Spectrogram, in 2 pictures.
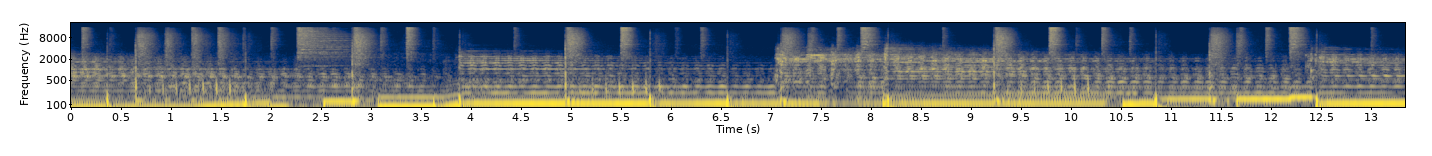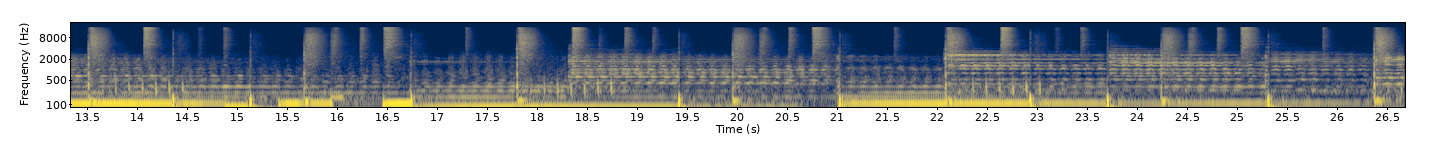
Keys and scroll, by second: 1.1 ctrl+z, 5.6 ctrl+z, 5.9 ctrl+z, 11.3 ctrl+z, 18.9 ctrl+z.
